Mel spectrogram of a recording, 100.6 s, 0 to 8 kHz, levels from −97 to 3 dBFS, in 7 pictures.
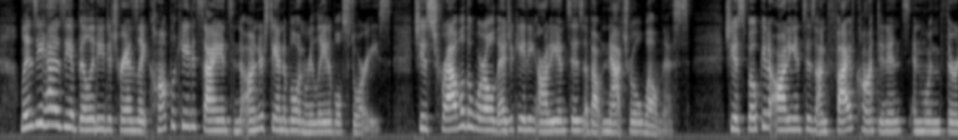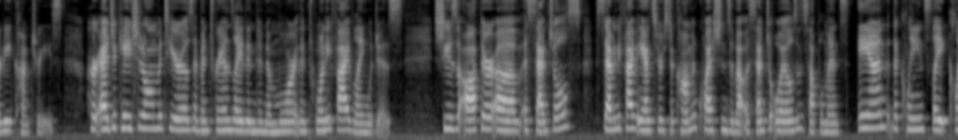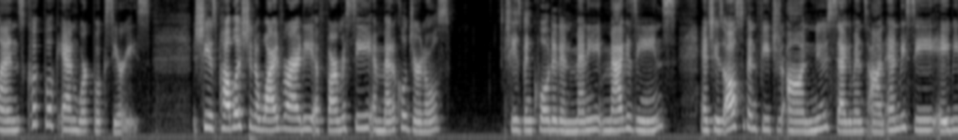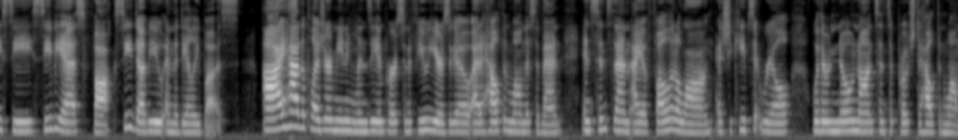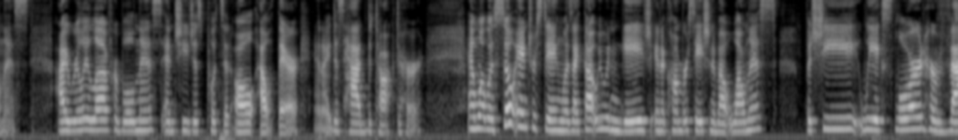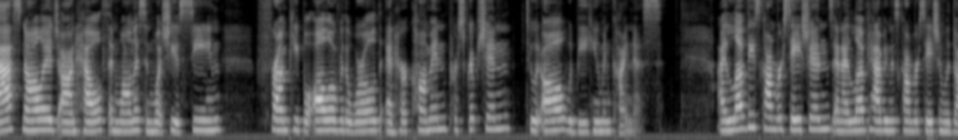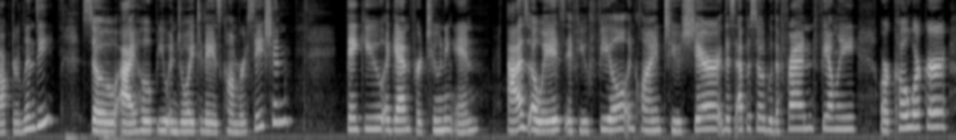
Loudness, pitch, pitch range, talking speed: -31 LUFS, 215 Hz, 200-240 Hz, 155 wpm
